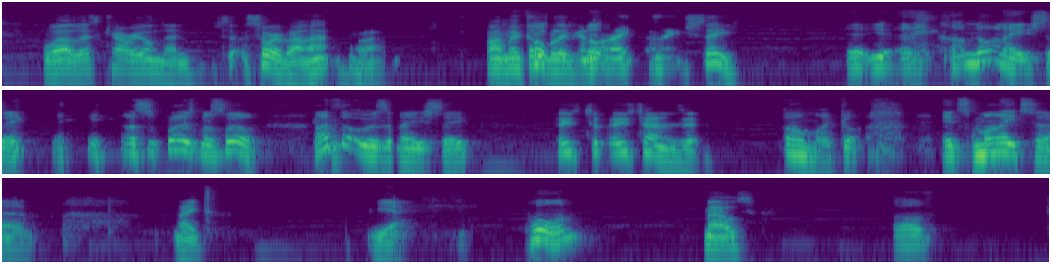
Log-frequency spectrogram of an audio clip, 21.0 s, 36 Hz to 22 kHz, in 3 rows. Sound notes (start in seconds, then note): 5.7 chuckling; 12.7 irritated scoff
